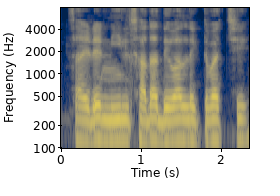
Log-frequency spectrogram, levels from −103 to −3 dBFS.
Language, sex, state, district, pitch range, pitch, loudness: Bengali, male, West Bengal, Jalpaiguri, 120-125 Hz, 120 Hz, -25 LUFS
